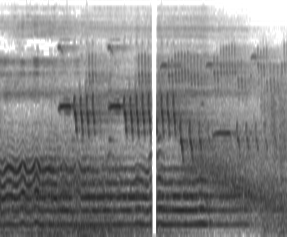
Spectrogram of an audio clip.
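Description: Live jaranan ensemble music: a held melodic line that wavers at first and then settles, with rapid high chirping trills over it and a low drone beneath. The sound cuts out completely for a split second a little past halfway.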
